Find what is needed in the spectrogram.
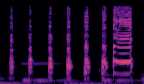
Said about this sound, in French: Et le caquettement, le cri de la poule.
